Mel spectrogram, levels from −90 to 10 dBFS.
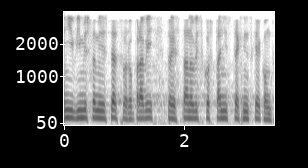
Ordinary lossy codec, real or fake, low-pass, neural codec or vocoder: MP3, 32 kbps; fake; 3.6 kHz; codec, 24 kHz, 3.1 kbps, DualCodec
